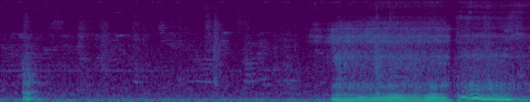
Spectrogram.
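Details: Sleeping dog with its tongue out snoring: a quiet stretch, then a long low rumbling snore followed by a shorter snorting one near the end.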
